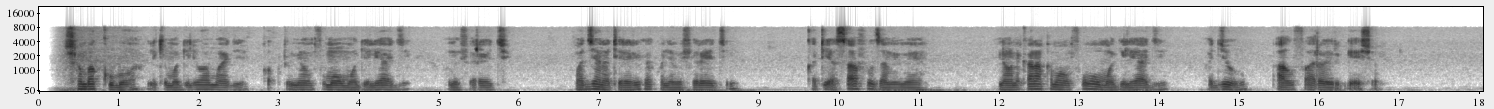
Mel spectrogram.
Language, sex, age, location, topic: Swahili, male, 25-35, Nairobi, agriculture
